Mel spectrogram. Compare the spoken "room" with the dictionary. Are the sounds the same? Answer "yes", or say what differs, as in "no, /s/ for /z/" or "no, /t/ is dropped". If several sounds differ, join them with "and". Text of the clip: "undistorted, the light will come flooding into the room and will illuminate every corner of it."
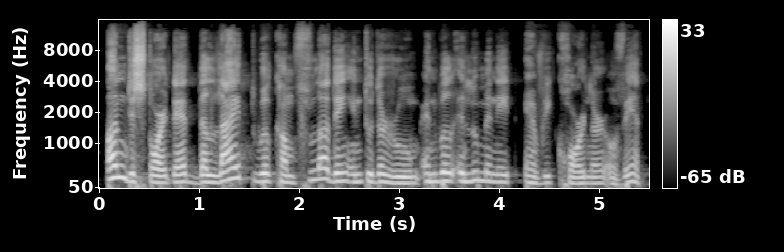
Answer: yes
